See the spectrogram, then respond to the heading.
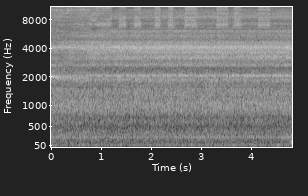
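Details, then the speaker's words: LBSC Tich model steam locomotive running on compressed air: steady high hiss with faint rhythmic puffs as wheels turn; pure air flowing out of the sniffer valve due to incorrect valve timing. "yeah it's this air pure air flowing out of the sniffer"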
